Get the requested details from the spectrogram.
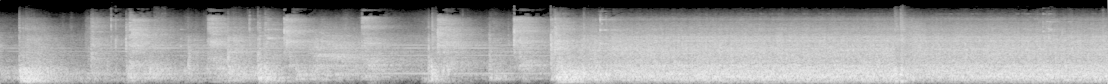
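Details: Mack truck diesel after engine reassembly with new parts, first start: several seconds of slow cranking thuds, then it catches and settles into a steady, even clatter with no misses or knocks; normal start and idle.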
